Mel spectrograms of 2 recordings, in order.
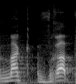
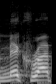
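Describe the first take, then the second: First: It is said imitating a French accent. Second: It is said with the speaker's usual accent.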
